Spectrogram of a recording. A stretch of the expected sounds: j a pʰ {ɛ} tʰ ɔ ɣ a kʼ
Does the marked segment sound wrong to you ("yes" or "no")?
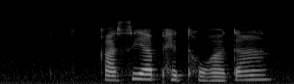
no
